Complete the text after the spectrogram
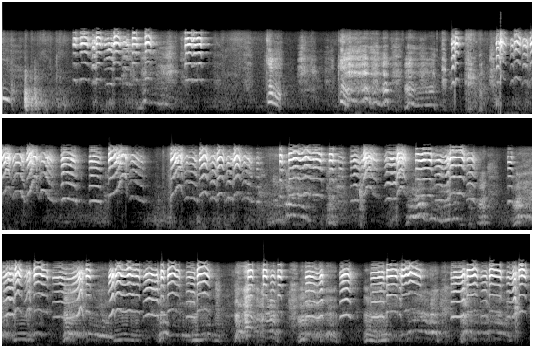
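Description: A rubber toy squeaks over and over.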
